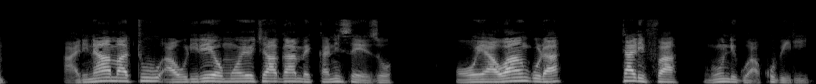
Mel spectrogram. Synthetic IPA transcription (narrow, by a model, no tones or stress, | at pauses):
a̰linaːmatuawuliɾe̞o̞mwo̞ːjo̞caːɡaːmbe̞kːanise̞ːzo̞ː | weawaːŋɡula | talifa | muluːndiɡwa̰ːkuβḭɾḭ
